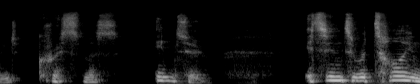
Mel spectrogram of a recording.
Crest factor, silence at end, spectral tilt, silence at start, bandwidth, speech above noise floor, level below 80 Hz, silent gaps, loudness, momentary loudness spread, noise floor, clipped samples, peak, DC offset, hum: 16 dB; 0 s; -4.5 dB/octave; 0 s; 12.5 kHz; 38 dB; -64 dBFS; none; -28 LUFS; 19 LU; -64 dBFS; under 0.1%; -12 dBFS; under 0.1%; none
